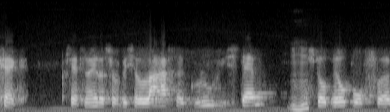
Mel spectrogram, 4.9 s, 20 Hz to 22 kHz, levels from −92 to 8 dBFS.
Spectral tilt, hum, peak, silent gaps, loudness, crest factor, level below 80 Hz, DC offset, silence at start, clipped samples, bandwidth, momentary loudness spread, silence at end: -8.5 dB/octave; none; -2 dBFS; none; -20 LUFS; 18 dB; -52 dBFS; under 0.1%; 0 s; under 0.1%; 4.4 kHz; 12 LU; 0 s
